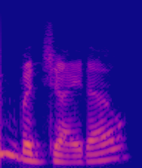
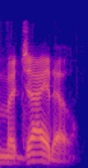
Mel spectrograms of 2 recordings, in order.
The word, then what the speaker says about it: mojito: say did she just say vagito? Yeah, it's a Mojito. You get some lime, a white rum, and some mint. Oh, you two are cute. It's my favorite drink. It's pronounced mojito.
